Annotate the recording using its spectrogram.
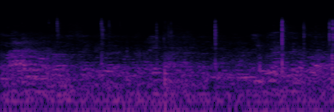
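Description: Dice tumble and clatter onto a game board.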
